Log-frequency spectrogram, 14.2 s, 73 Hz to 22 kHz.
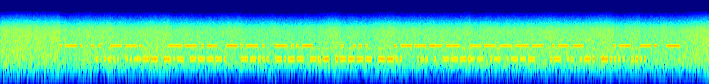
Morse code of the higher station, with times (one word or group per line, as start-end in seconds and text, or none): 1.2-2.8 RIG
3.4-6.3 QCX
6.8-7.3 ES
7.9-11.7 10W
12.2-13.6 ANT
